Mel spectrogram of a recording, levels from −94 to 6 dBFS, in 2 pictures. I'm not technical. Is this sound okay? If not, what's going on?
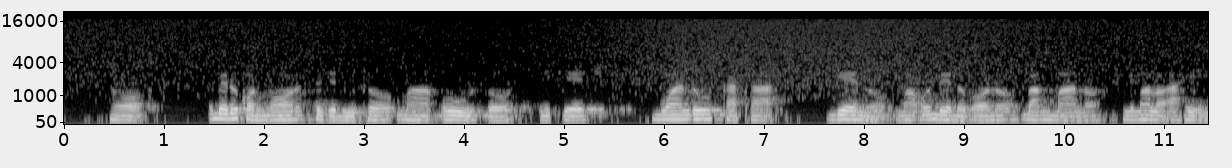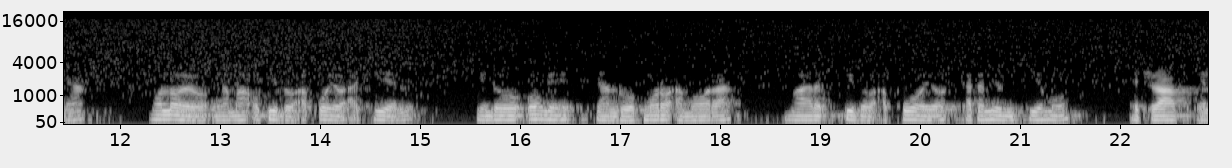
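No. Overdone noise removal runs through the whole clip. A cleanup tool set far too strong switches off sound it mistakes for background noise, taking quieter parts of the speech too, so the background drops and breaks up into twinkling.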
